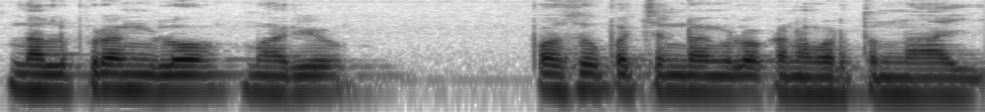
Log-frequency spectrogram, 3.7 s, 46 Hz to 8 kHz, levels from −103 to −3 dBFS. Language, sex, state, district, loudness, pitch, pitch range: Telugu, male, Telangana, Mahabubabad, -17 LUFS, 125 Hz, 115-130 Hz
